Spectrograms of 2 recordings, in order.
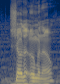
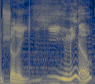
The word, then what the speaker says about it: Shota Umino: Okay, so we have the Blackpool Combat Club, including Shota Umino. Also, a podcast I listened to this week called him Shota Umino. And I was like, that's not how you pronounce it, but stop.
